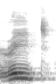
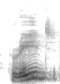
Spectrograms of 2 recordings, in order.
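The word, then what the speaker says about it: read: রিড। রিডের past participle ফর্মের বানান same, একই বানান, উচ্চারণ ভিন্ন। রিড, রেড, রেড।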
